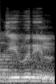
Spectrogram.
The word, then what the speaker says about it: জিবরীল: ফেরেশতাদের প্রধান জিব্রাইল বা জিবরীল দুইভাবে উচ্চারণ করা যেতে পারে।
